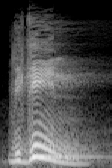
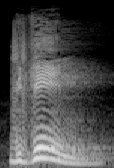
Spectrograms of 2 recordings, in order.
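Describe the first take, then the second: The two takes are said the same way.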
